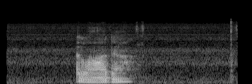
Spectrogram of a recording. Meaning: 1. log 2. cold temperature 3. cock (penis)
- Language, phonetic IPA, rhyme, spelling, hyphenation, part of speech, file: Czech, [ˈklaːda], -aːda, kláda, klá‧da, noun, Cs-kláda.ogg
